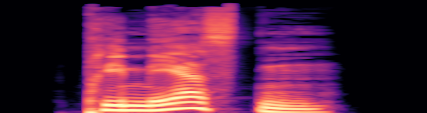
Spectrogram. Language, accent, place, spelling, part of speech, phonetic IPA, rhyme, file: German, Germany, Berlin, primärsten, adjective, [pʁiˈmɛːɐ̯stn̩], -ɛːɐ̯stn̩, De-primärsten.ogg
- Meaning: 1. superlative degree of primär 2. inflection of primär: strong genitive masculine/neuter singular superlative degree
